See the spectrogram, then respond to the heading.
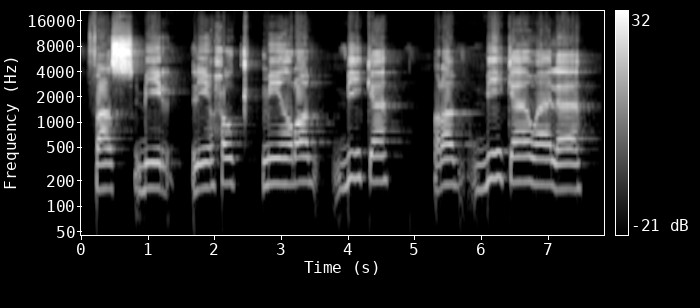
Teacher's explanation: Perhatikan huruf B berharokat tasdid, maka kita tahan dan kita tekan.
